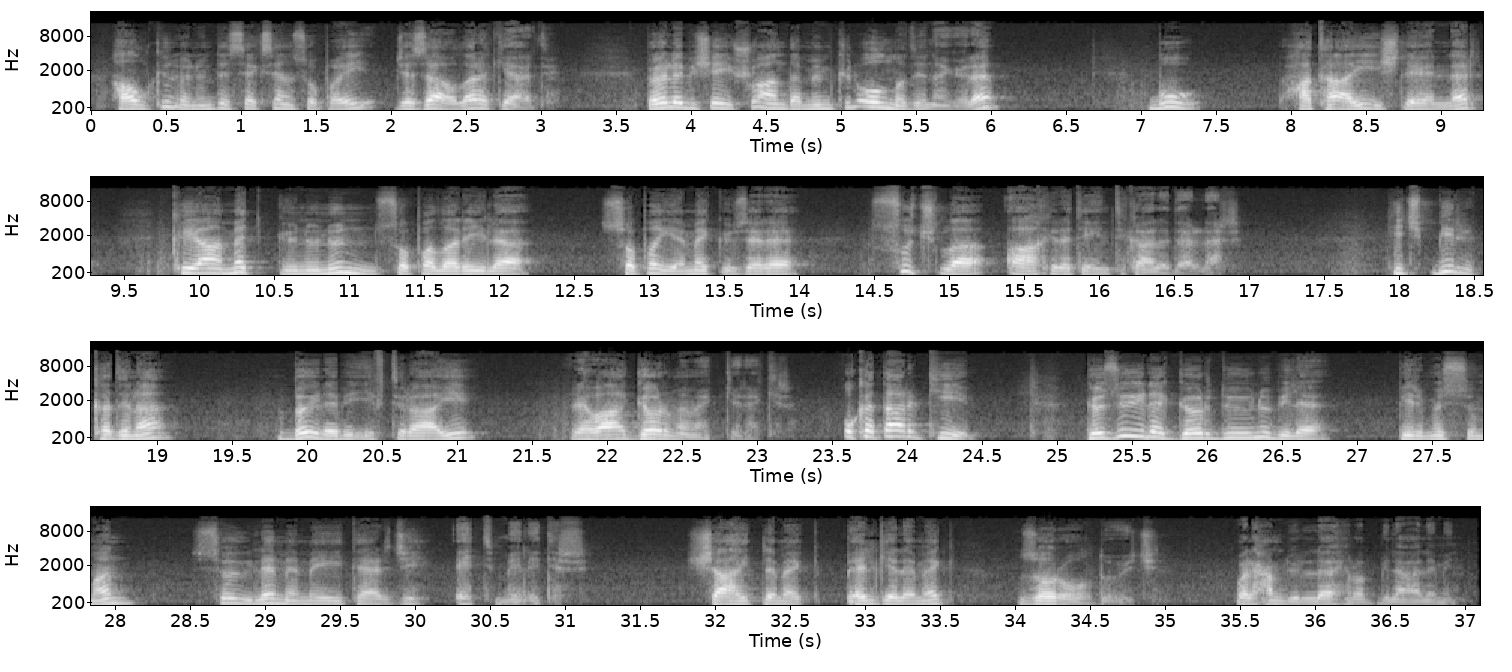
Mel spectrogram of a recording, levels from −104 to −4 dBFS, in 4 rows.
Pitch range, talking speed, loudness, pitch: 135-180 Hz, 90 wpm, -20 LUFS, 155 Hz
